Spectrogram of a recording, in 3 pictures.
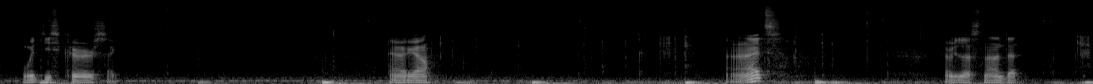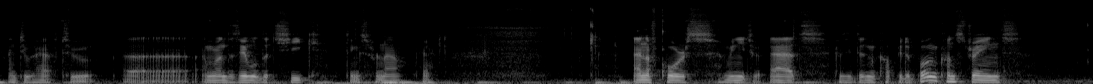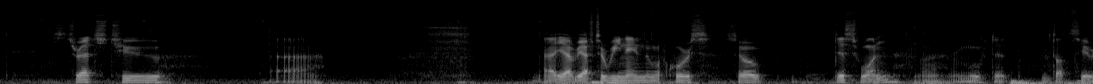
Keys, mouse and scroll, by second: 0.4 shift+click, 3.1 z, 3.8 middle click, 4.2 scroll down 2, 4.7 middle click, 5.2 z, 6.0 middle click, 6.2 middle click, 6.4 right click, 6.5 scroll down 4, 6.9 middle click, 7.9 scroll up 1, 8.2 ctrl+Tab, 9.1 right click, 10.4 click, 10.7-11.1 scroll down 9, 11.5 click, 13.0 click, 13.3 click, 14.4 right click, 14.8 ctrl+Tab, 15.2-16.0 scroll up 3, 16.1 right click, 16.6 right click, 16.9 middle click, 17.7 click, 18.6 click, 18.7 click, 23.2 click, 26.4 click, 27.8 Tab, 28.2 right click, 29.8 click, 30.1 click, 30.8 click.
